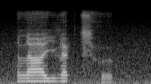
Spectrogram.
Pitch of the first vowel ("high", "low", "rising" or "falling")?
high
